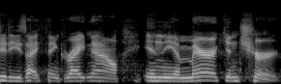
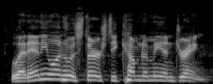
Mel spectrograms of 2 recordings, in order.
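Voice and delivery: higher, projected proclamation; big bold voice; 4 semitones higher than usual. Acted. Jesus standing up amid the festival crowd, big bold voice. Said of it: "in this big, bold voice".

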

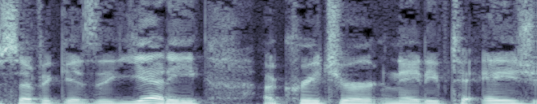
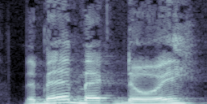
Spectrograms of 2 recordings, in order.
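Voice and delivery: higher-pitched stab at a Scottish accent; attempted Scottish accent; 6 semitones higher than usual. Shown as a demonstration. Host tests a Scottish mountain name, botched Scottish accent. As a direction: try the name in a poor Scottish accent, questioning. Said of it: "Should I say that in a Scottish accent".

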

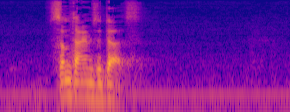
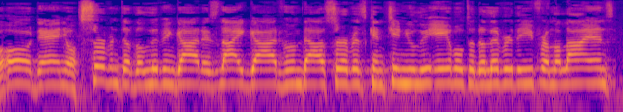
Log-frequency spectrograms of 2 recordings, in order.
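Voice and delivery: king's high, plaintive call; lamentable cry; 10 semitones higher than usual. Acted. King calling to Daniel in the lions' den, lamentable cry. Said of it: "he cried with a lamentable voice".

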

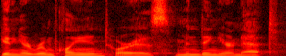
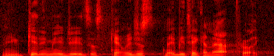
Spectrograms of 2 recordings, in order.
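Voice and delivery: softer, pleading whine; tired whine; 3 semitones higher, 10 dB quieter than usual. Retold or imitated. Disciples begging Jesus for a nap, soft whine.

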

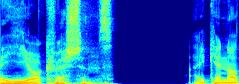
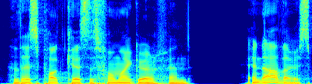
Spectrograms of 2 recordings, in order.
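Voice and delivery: normal talking voice

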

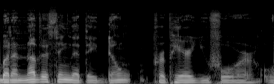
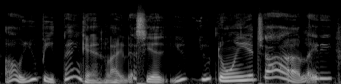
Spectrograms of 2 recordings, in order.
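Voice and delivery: excited praise; 9 semitones higher than usual. Retold or imitated. Mock-praising the travel agent.

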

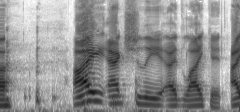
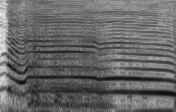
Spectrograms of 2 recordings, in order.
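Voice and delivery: dramatic no; 7 dB louder than usual. Acted. Mock despair at diagnosis.

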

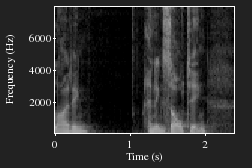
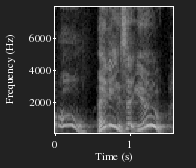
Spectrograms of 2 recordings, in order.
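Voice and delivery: high-pitched squeal of surprise; gushing, high mock surprise; delighted recognition; 3 dB louder than usual. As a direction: act out spotting an old friend. Retelling her delighted recognition.

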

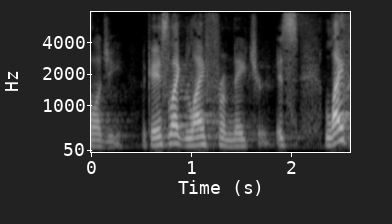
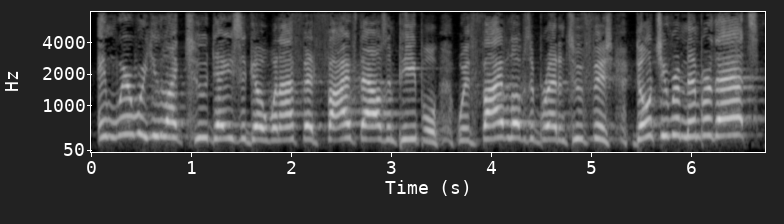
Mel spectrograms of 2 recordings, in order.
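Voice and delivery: exasperated Jesus; 10 semitones higher, 10 dB louder than usual. Retold or imitated. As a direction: scold them for forgetting. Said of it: "I would say".

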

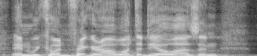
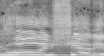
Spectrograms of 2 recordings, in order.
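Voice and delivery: shocked; 12 semitones higher, slower than usual. Retold or imitated. Facing the bear in shock.

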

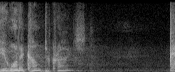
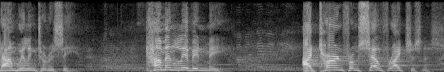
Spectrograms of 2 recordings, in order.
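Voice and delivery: loud, slow, higher prayer at full force; fervent prayer; 5 semitones higher, 9 dB louder than usual. Acted. Preacher leading the congregation in prayer, loud and fervent.

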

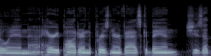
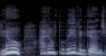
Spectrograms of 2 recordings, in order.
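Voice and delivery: higher, prim mock protest; earnest refusal; 8 semitones higher, 4 dB louder than usual. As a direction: say it like a prissy objection. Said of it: "he was like".

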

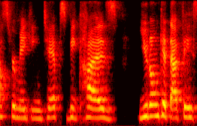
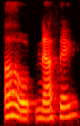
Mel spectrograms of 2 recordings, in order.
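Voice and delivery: slow, softer tease with laughter; coy customer; 5 dB quieter, slower than usual. Retold or imitated. Customer who summoned the waitress for nothing, coy. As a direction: draw it out quietly, half laughing. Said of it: "turn their little light on at the table".

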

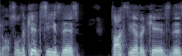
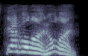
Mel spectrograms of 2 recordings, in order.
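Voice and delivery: put-on high-pitched kid voice; high voice, asking Dad to wait; hunter's young son; 12 semitones higher than usual. Son pauses chat to take aim.

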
